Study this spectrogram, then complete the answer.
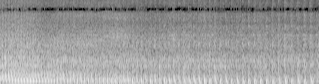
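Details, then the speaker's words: Honda single-cylinder engine in a Farmall M build, started after welding the exhaust, before muffler and braces fitted: thumps along at a steady, settling idle, no misses or mechanical clatter; normal running. "So now I think what we'll do is fire it up, make sure it runs okay like that, and then we'll move on to braces and the muffler."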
